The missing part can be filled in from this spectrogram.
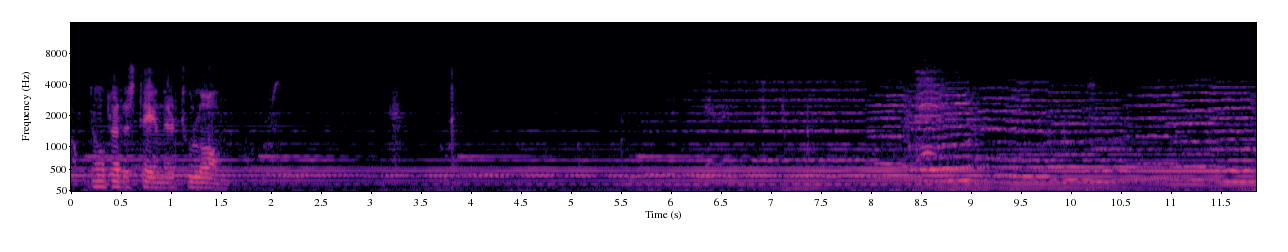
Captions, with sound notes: Don't let her stay in there too long. (sobbing)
